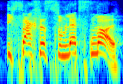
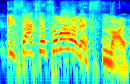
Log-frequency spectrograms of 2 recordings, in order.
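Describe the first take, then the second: First: Higher-pitched acted warning; exasperated mother. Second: High-pitched, escalated acted warning; shouting mother. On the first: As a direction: play a parent's final warning. (gereizte Mutter, letzte Warnung) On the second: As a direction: play a parent at breaking point. (schreiende Mutter, schrill eskaliert gespielt) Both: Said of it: "bevor Mama schreit und sagt".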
